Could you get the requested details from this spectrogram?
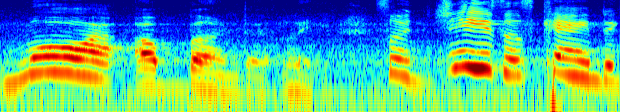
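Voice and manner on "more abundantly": low, weighty stress on "More"; emphasis on more. Shown as a demonstration. Preacher repeating the promise for emphasis, stressed "More". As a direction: lean on "More" without raising the volume. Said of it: "Put some emphasis on that".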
